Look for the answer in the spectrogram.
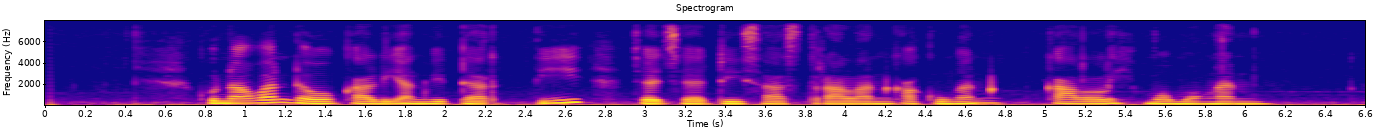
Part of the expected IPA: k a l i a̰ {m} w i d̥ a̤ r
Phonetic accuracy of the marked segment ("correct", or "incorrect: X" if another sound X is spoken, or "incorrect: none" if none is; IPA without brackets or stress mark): incorrect: n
